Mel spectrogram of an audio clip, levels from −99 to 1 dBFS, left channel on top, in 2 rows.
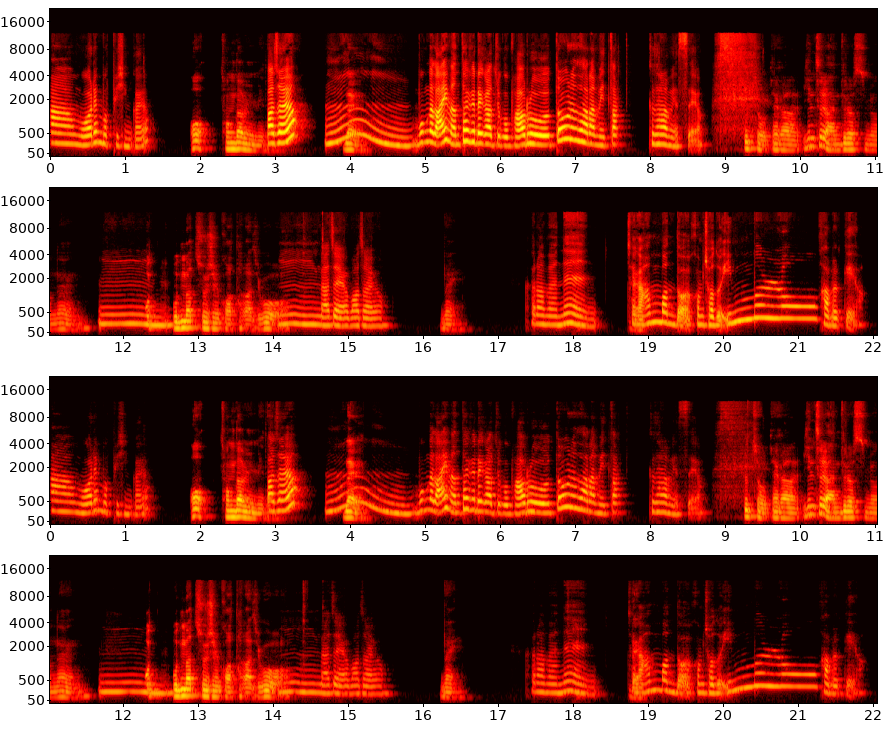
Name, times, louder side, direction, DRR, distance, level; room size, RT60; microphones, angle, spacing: voice 1, 0.0-1.3 2.9-3.4 3.7-7.6 8.0-9.3 11.7-12.7 14.1-15.5 17.4-18.3 18.8-21.9, left 7 dB, 75° left, 0.4 m, -35 dB
voice 2, 1.9-3.0 3.9-4.2 9.2-11.5 12.3-12.4 12.7-14.2 16.2-16.5 18.7-18.9, right 2 dB, 20° right, 0.4 m, -38 dB
4.7 x 4.0 x 2.7 m
head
